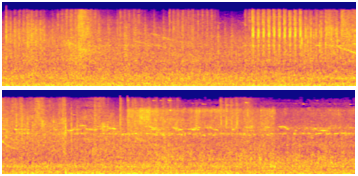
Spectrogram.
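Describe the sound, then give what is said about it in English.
Battlefield guns firing in a dense, continuous roar of rumbling blasts and crackling bursts that blend into one steady wall of noise, with no voices. “That mark our place, and in the sky, the larks, still bravely singing, fly. Scarce heard amid the guns below.”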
